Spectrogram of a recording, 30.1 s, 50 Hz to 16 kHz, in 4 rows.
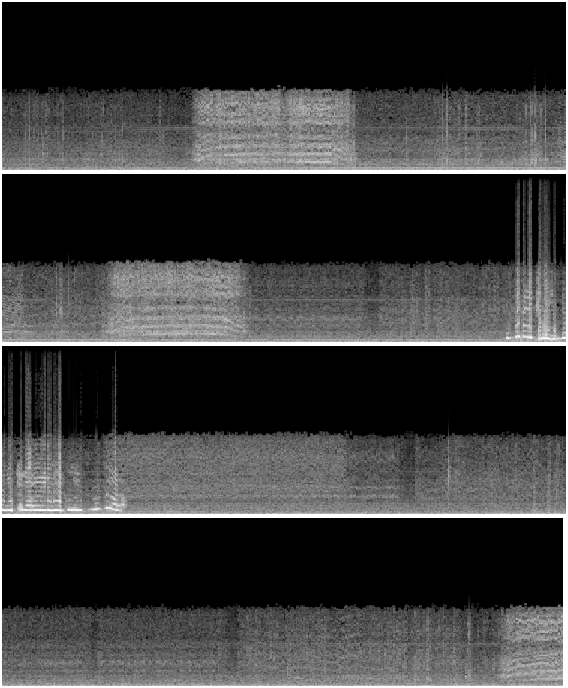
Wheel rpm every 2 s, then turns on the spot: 20, 130, 80, 20, 90, 80, 0, 0, 0, 0, 0, 0, 0, 0, 40.
0-2 4-8 10-12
